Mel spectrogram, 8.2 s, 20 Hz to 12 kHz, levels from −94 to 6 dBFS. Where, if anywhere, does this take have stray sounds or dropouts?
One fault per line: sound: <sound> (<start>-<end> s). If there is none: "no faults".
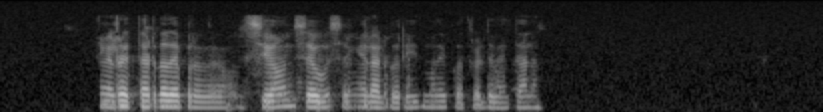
no faults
